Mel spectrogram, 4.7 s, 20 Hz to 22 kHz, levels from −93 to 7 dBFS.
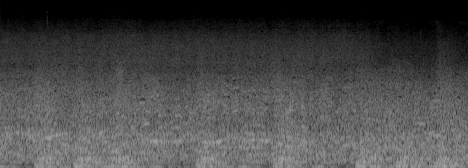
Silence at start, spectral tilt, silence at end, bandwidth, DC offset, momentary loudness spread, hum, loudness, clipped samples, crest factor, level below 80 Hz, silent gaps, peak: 0 s; -5.5 dB/octave; 0 s; 14.5 kHz; under 0.1%; 2 LU; none; -34 LUFS; under 0.1%; 14 dB; -42 dBFS; none; -20 dBFS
